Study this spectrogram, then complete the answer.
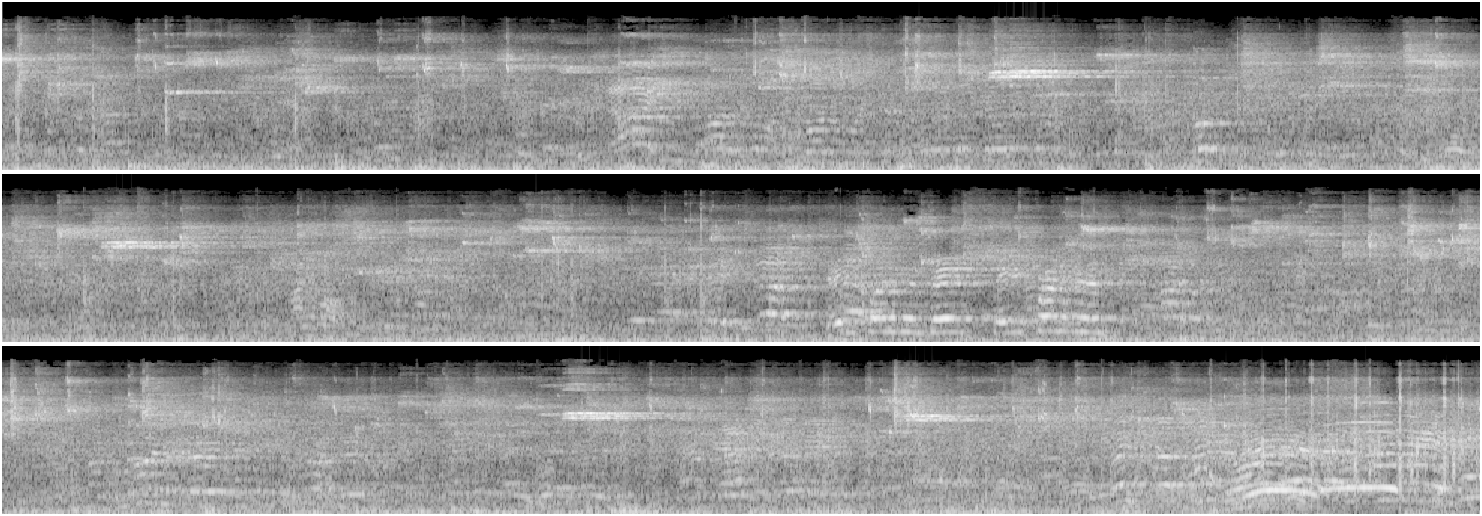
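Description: Sneakers squeak on a wooden court in a large echoing gym.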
